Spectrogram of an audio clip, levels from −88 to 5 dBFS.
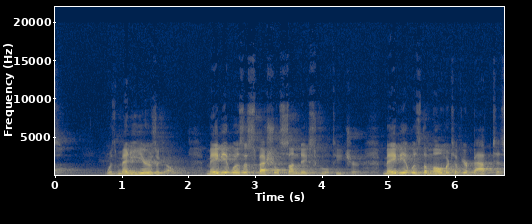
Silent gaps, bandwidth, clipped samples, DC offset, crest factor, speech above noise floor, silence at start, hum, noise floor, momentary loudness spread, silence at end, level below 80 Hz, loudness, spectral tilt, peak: none; 9.6 kHz; under 0.1%; under 0.1%; 18 dB; 30 dB; 0 s; none; -50 dBFS; 17 LU; 0 s; -64 dBFS; -19 LUFS; -6.5 dB/octave; -2 dBFS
